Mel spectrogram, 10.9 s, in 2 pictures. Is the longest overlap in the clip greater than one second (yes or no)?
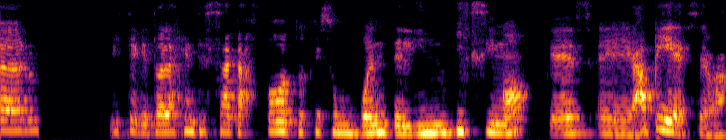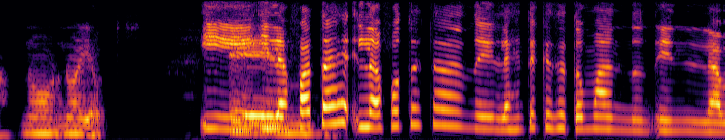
no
